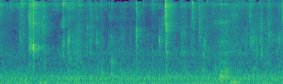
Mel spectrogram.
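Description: A person chewing a mouthful of rice, dal and vegetable curry, with a few short clicks, the sharpest about half a second in and again about two and a half seconds in, over a steady low hum.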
